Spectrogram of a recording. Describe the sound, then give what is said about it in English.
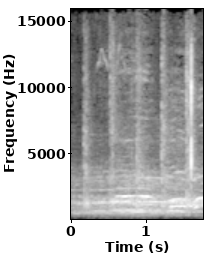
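A crowd boos loudly and steadily at a candidate on stage attacking Donald Trump, a dense wall of low, drawn-out voices holding for the whole stretch without letting up. “And Scott, you can hear the booing there.”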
